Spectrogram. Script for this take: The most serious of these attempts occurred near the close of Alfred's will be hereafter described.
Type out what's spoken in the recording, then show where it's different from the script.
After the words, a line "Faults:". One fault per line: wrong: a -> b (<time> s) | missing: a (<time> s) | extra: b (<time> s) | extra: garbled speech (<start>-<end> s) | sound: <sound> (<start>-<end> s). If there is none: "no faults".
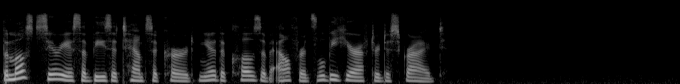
The most serious of these attempts occurred near the close of Alfred's will be hereafter described.
Faults:
no faults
